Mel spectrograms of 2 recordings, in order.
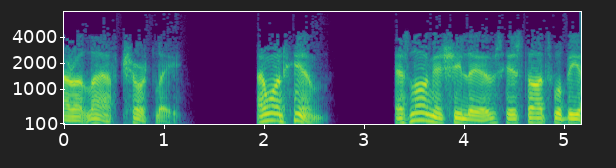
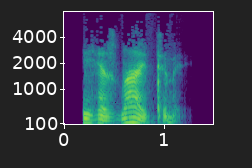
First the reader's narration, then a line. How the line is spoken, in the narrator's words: she said softly after a moment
